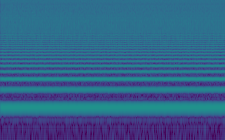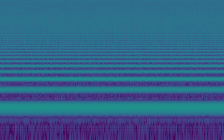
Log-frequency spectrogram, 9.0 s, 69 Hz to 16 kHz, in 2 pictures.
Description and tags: Transistor Organ Violin - B3
Sample of an old combo organ set to its "Violin" setting.
Recorded with a DI-Box and a RME Babyface using Cubase.
Have fun!
strings, electronic-organ, 70s, sample, combo-organ, transistor-organ, vintage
